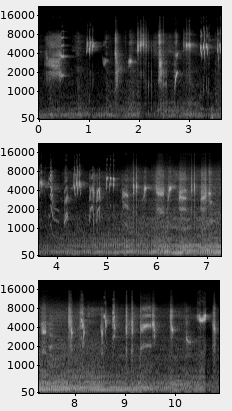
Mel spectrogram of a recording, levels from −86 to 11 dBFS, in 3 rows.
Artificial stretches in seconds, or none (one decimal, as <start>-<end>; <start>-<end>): 1.4-3.2; 5.4-8.1; 8.8-10.9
